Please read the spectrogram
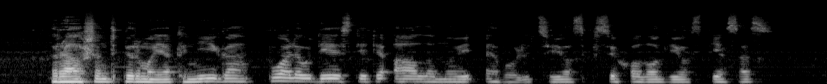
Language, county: Lithuanian, Alytus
